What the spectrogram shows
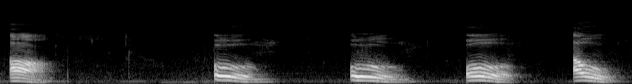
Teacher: जीभ के पीछे वाले हिस्से पे मतलब प्रेशर पड़ता है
